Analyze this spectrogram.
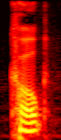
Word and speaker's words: Koch: like coke coke like the coke you drink and then Co Coke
